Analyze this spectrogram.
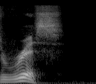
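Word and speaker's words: Rhys: It's Riss.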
